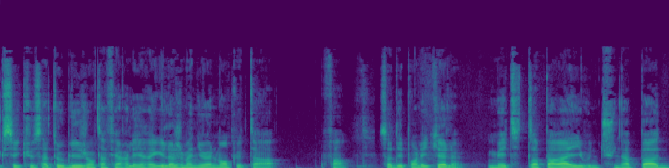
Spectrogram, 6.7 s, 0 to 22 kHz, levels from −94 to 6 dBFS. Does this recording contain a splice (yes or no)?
yes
